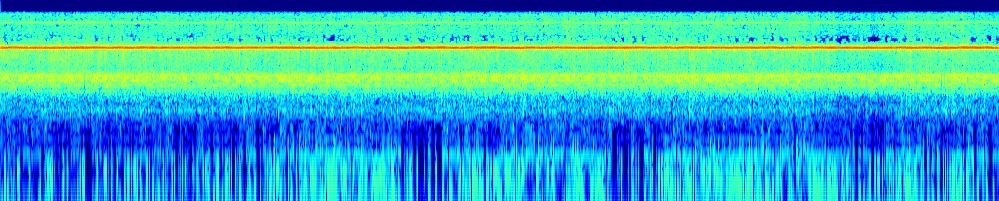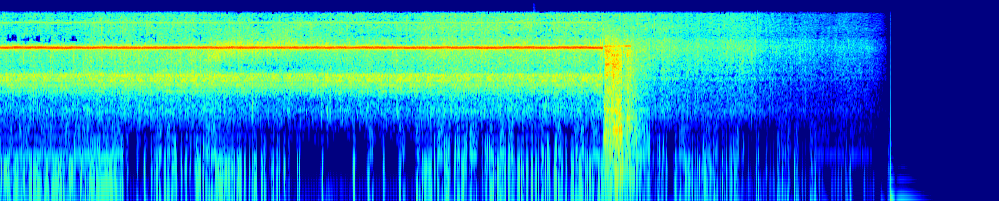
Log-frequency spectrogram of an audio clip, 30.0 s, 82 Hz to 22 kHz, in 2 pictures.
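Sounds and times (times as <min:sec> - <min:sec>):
high-pitched laser whine: 0:20.0 - 0:28.2
hiss: 0:21.4 - 0:28.3
short burst: 0:24.0 - 0:24.8.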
